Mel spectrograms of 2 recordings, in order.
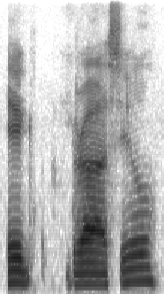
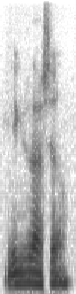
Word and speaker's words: Yggdrasil: Yggdrasil? Not Yggdrasil. Yggdrasil.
